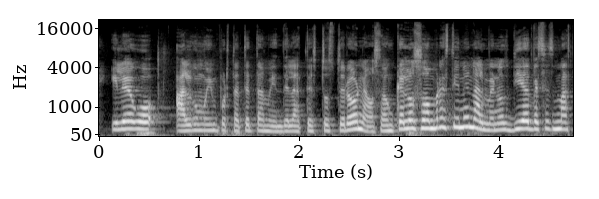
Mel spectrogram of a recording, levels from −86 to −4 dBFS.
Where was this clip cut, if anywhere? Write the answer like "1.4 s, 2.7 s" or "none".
none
